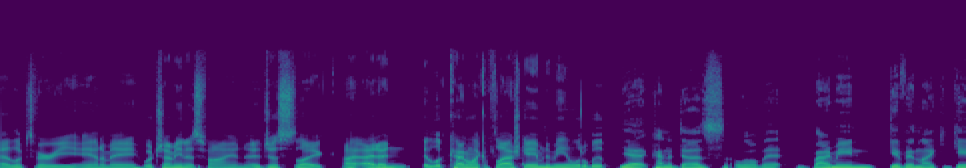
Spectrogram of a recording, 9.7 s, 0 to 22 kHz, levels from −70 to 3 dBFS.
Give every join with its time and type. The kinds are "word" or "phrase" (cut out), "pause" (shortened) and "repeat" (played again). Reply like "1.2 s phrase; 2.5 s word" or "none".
3.3 s pause; 7.9 s word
